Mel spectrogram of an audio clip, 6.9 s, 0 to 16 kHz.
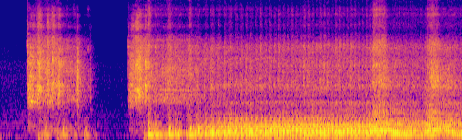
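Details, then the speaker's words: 1984 Honda Shadow motorcycle after fuel pump, fuel system and carb float work, old spark plugs still fitted: starts, then lumpy uneven idle with faint irregular miss; still rough, owner suspects fuel or old plugs, needs more running. "still got some noise over there but uh needs to be run a lot more i'm thinking that's either between the fuel that i've got in it or the spark plugs that are still in it"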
